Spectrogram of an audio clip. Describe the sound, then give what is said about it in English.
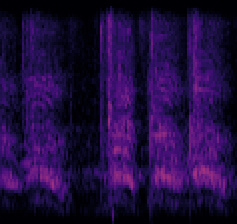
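A crowd outside a baseball stadium in Baltimore cheers and chants in rhythmic swells with short pauses between them, loud and without talk over it. “When you're rounding the bases and the only cheers you hear from outside the stadium, it's a weird feeling.”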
